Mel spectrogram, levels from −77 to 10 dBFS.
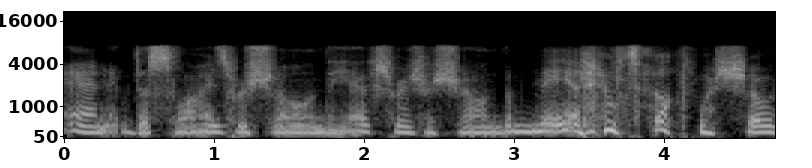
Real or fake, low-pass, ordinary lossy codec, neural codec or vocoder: real; 7.2 kHz; AAC, 32 kbps; none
